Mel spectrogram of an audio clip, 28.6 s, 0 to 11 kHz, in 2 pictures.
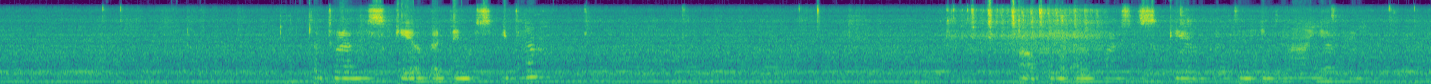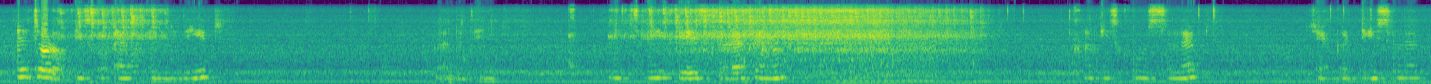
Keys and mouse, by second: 1.2 right click, 2.8 s, 10.1 s, 15.1 x, 18.7 Tab, 19.2 Tab, 20.6-21.7 drag, 22.2 shift+click, 24.3 alt+click, 26.4-27.7 drag.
